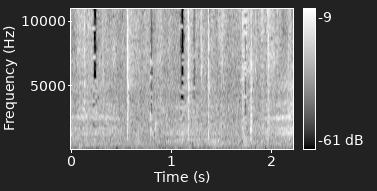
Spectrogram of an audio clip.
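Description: Faint, sparse clicks of a screwdriver and fingers handling the plastic housing of a cheap rotary tool while its screws are being undone.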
